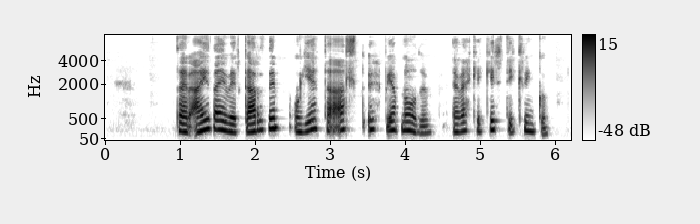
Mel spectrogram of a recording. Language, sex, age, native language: Icelandic, female, 50-59, Icelandic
